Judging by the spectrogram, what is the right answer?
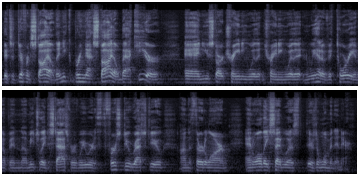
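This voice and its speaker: Here the veteran firefighter talks at a normal speed, his medium-pitched voice fairly even in intonation. As a middle-aged interview guest, he rambles casually through stories, plain-spoken and heavy on filler phrases.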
